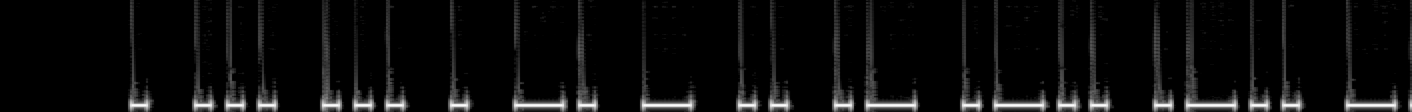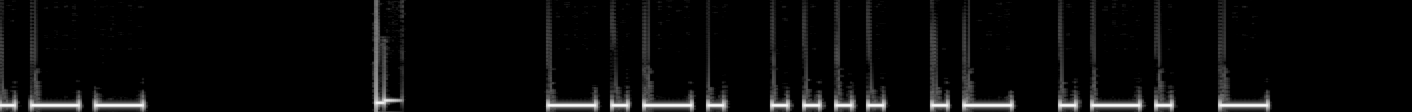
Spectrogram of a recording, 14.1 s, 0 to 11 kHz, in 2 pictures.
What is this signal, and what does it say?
Morse code, heard as a keyed tone, about 15 wpm, 700 Hz. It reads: ESSENTIALLY CHART
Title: Sentences from Top 1300 Words - New Word Drill Alt - 15wpm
